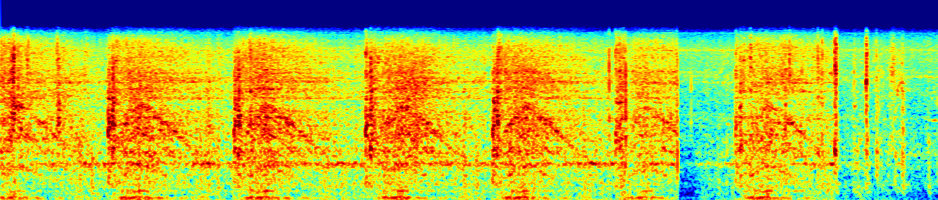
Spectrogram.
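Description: Great Wall Safe engine idling unevenly: the idle surges in a regular cycle, about once every second and a quarter, each surge carrying a falling whine, with a longer lull about two-thirds of the way through. This is the strange idle behaviour the owner is showing.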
